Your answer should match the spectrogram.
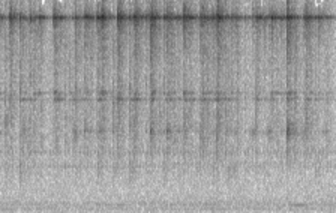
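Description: Light, irregular metallic jingling and clicking of small metal pieces, with a thin high ring over the clicks and no steady rhythm.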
